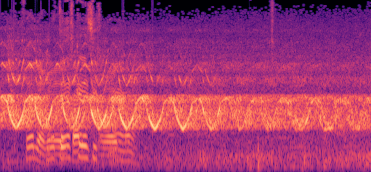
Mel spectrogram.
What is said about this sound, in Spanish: Estamos esperando a que pase la puta ambulancia. Me quedé callado para que editaras eso.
